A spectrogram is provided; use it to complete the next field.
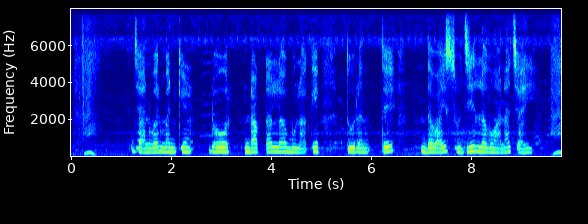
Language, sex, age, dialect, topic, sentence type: Chhattisgarhi, female, 18-24, Eastern, agriculture, statement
